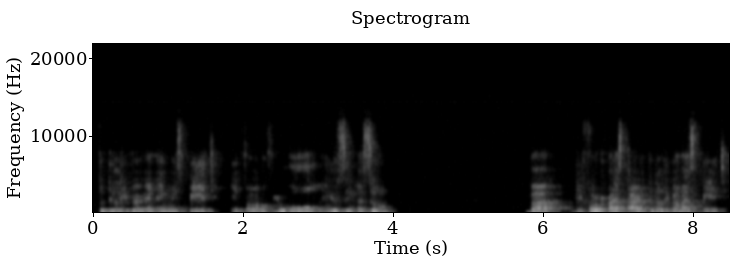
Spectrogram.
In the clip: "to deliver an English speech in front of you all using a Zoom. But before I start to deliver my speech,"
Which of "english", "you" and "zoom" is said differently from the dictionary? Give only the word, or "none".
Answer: english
